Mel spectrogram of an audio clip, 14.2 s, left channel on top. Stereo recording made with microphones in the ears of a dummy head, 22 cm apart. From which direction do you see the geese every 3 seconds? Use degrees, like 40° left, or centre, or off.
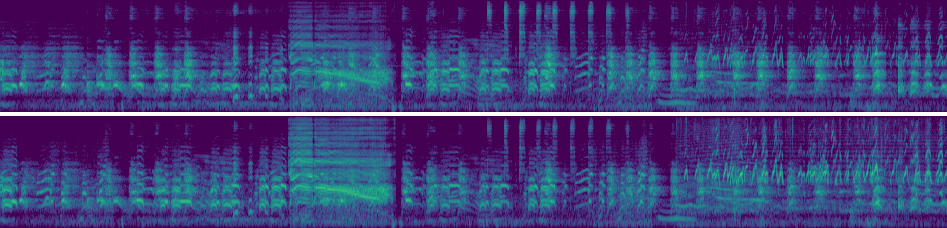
60° right, 30° right, 10° left, 40° right, 50° right.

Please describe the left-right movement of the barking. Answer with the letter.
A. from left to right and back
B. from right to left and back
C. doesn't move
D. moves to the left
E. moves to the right
C.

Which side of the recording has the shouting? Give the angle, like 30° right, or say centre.
50° right.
